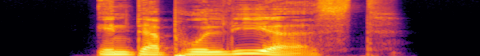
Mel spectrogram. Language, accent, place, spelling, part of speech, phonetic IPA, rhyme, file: German, Germany, Berlin, interpolierst, verb, [ɪntɐpoˈliːɐ̯st], -iːɐ̯st, De-interpolierst.ogg
- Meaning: second-person singular present of interpolieren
